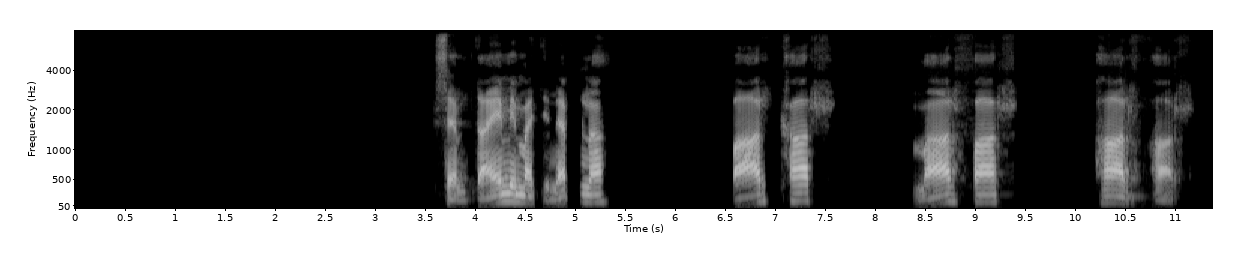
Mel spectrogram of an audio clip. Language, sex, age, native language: Icelandic, male, 30-39, Icelandic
